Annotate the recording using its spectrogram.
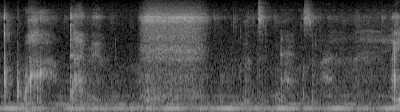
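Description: A person whispering, with a long hushing hiss in the middle and a few sharp clicks, over a steady low hum.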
